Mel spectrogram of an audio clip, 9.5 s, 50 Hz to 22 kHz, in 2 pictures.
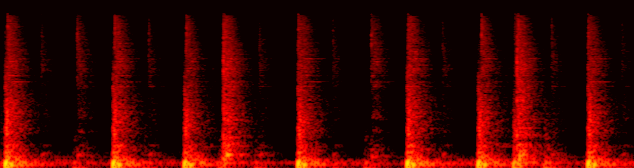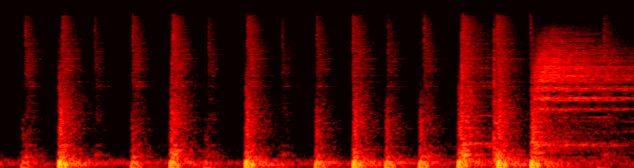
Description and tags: This is a drum pattern played by me for a song. It's a full mix of three microphones - one behind the kit, along with snare and kick drum mics.
mix, microphones, three, kit, live, 4-4, full, beat, drum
